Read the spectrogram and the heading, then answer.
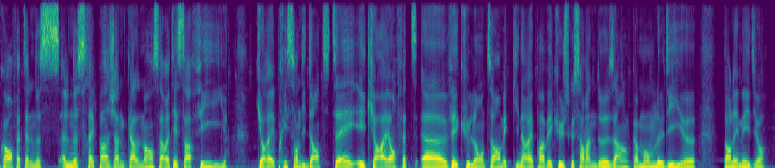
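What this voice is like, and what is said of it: Very poor put-on Québécois accent. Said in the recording (French): “Vous n'avez pas forcément un accent québécois ... J'avoue qu'il est extrêmement pourri.”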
